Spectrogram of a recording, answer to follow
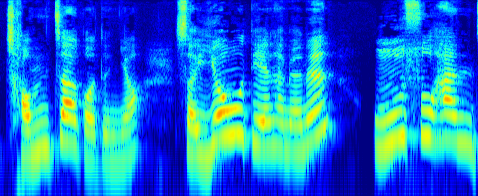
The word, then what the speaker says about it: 优点: 그래서 요디엔 하면은 우수한 점, 즉 장점입니다.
